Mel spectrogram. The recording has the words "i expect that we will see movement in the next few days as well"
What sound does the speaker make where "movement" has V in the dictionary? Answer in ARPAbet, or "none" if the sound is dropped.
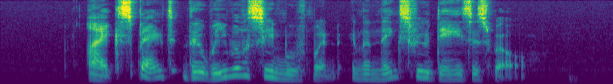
V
